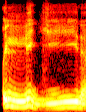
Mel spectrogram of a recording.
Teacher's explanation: لام میں تشدید ہے، تشدید کو دو بار بولتے ہیں بس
